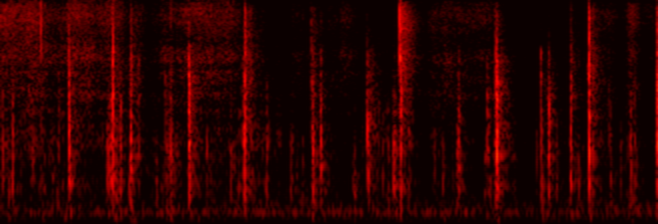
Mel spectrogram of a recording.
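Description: Long nails tap and scratch the side of a hollow printed paper gift bag held in both hands. About sixteen sharp, dry, bright clicks and crinkly scrapes sound in an irregular stream, each dying away almost instantly, over a faint steady low hum.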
